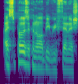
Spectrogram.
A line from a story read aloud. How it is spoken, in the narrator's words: she said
